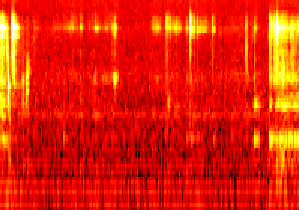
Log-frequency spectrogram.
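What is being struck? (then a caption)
Small engraved brass box. Long nails tap and scratch the lid of a small, hollow, oval brass box with embossed engraving, held at different heights. Quiet, bright metallic ticks and short scrapes come in sparse bursts, ending in a longer, steadier scratching.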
